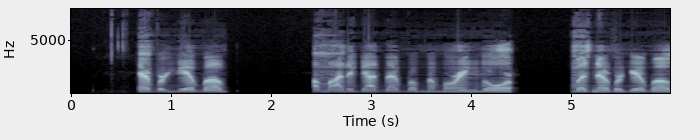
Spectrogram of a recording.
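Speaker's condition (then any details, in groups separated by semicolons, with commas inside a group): Laryngectomy; electrolarynx speech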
